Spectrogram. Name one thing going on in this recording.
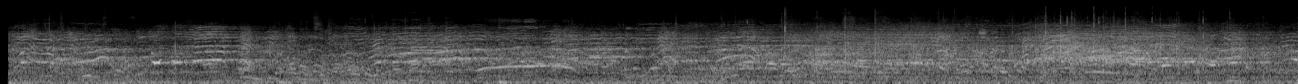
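A crowd of young girls shouts and cheers outdoors.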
